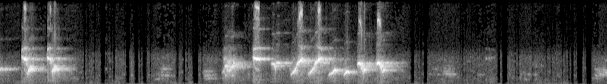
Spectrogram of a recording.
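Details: Greater green leafbird recorded as a masteran for training caged birds: a pair of sharp chirps, a brief quiet spell, then a rapid chattering run of slurred notes.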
